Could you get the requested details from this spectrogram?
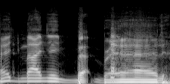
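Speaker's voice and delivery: mock drunken speech. Teasing another speaker at a bourbon festival: imitating drunk Brad. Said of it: "All drunk, like".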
